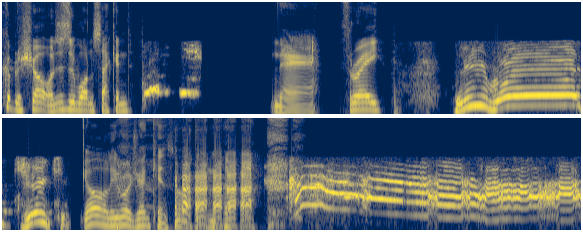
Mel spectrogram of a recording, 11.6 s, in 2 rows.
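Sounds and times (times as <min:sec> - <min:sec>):
speech: 0:00.0 - 0:01.5, 0:02.7 - 0:08.8
laughter: 0:07.0 - 0:08.8
recorded scream: 0:08.6 - 0:11.5.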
